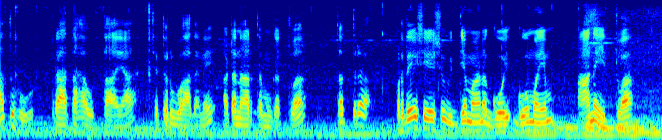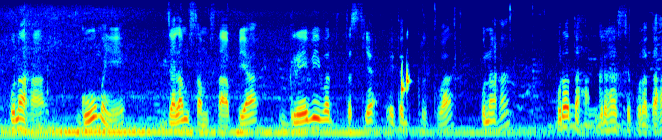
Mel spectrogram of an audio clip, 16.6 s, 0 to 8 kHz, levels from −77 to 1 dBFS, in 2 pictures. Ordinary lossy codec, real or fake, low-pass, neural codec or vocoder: none; real; none; none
